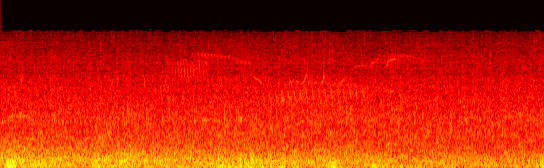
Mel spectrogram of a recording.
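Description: Heavy rain and a waterfall making a steady rush of falling water, with a low rumble of thunder easing off over the first seconds and a few faint high chirps.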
